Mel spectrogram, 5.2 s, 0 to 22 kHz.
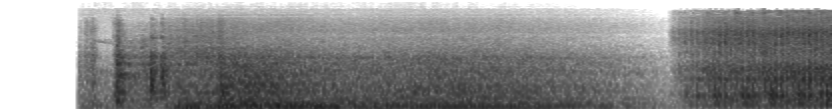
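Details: Mercedes-Benz 410 D Sprinter OM602 diesel catches and idles with a dull, regular deep knock that changes slightly with clutch pedal or loosened injector lines; crankshaft play in worn main bearings.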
